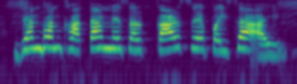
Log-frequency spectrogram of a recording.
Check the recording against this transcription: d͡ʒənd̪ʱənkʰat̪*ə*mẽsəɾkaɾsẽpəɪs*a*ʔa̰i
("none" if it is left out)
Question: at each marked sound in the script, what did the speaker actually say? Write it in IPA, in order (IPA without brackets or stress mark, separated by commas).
a, a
